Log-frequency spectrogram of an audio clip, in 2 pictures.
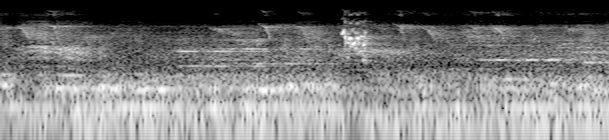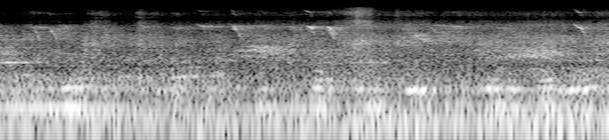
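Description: Bird chirping: scattered short chirps and tweets, with one louder sweeping chirp a little under two seconds in.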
